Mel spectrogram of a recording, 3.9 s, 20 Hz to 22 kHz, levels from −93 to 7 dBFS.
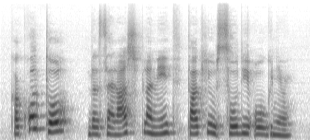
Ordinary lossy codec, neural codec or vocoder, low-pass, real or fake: none; autoencoder, 48 kHz, 32 numbers a frame, DAC-VAE, trained on Japanese speech; 19.8 kHz; fake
